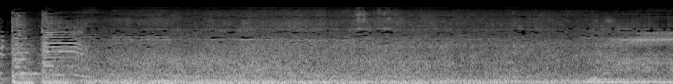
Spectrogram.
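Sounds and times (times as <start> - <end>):
low bus engine drone: 0.0 - 6.7
street traffic rumbling at a bus stop: 0.0 - 6.7.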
